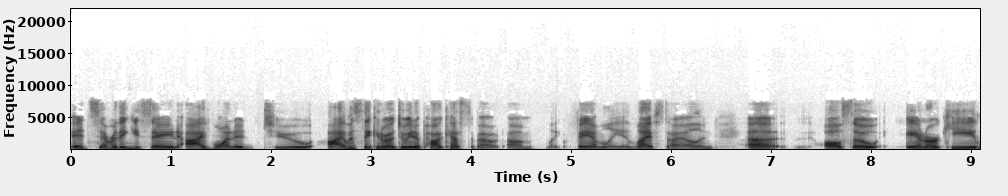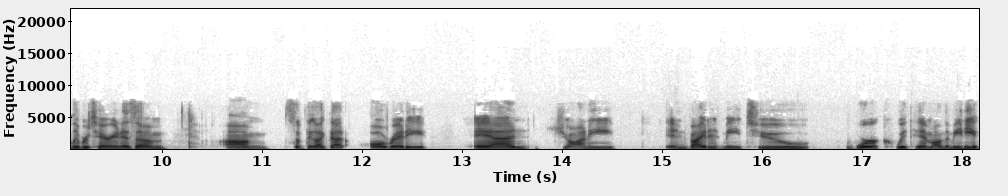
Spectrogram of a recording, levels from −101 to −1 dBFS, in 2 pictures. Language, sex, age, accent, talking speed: English, female, 30-49, American, 135 wpm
